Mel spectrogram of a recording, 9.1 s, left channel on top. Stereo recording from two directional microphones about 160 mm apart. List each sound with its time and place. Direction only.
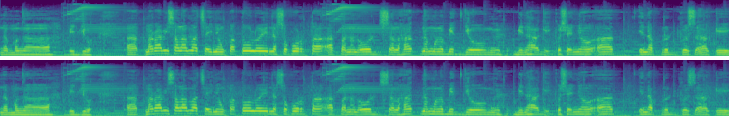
0.0 s speech: 30° right (ahead or behind)
1.5 s speech: centre (ahead or behind)
5.0 s music: 15° right (ahead or behind)
7.3 s speech: centre (ahead or behind)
